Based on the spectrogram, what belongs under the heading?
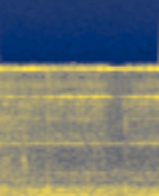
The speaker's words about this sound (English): Well, didn't you hear it? That's the doorbell. Someone's at the door.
